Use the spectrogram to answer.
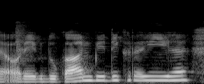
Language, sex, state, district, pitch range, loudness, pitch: Hindi, male, Jharkhand, Ranchi, 130-195 Hz, -17 LUFS, 190 Hz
